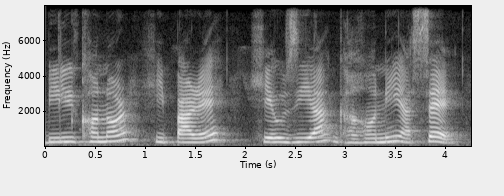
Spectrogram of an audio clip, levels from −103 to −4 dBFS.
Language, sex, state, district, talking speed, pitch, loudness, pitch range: Assamese, female, Assam, Sonitpur, 70 wpm, 255 Hz, -17 LUFS, 235-285 Hz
